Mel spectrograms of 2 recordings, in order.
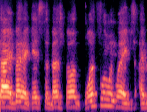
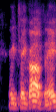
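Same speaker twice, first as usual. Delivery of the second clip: put-on Canadian voice, louder; 4 dB louder than usual. Answering a remark about hanging out with Bob and Doug McKenzie: Bob and Doug McKenzie voice. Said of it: "hanging out with Bob and Doug McKenzie".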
